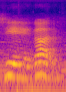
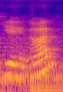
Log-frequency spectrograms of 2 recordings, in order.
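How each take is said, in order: The two takes are said the same way.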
